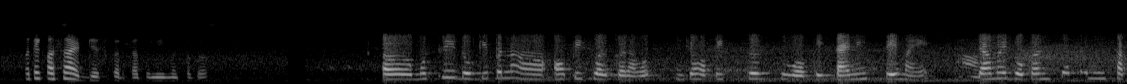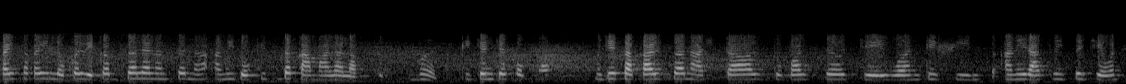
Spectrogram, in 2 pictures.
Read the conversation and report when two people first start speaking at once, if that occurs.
none

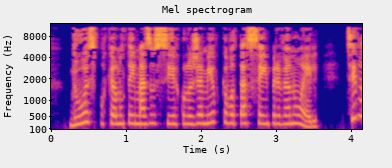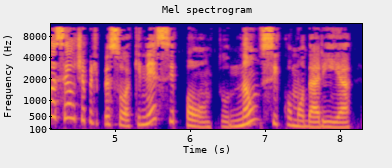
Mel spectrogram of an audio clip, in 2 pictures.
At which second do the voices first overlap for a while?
none

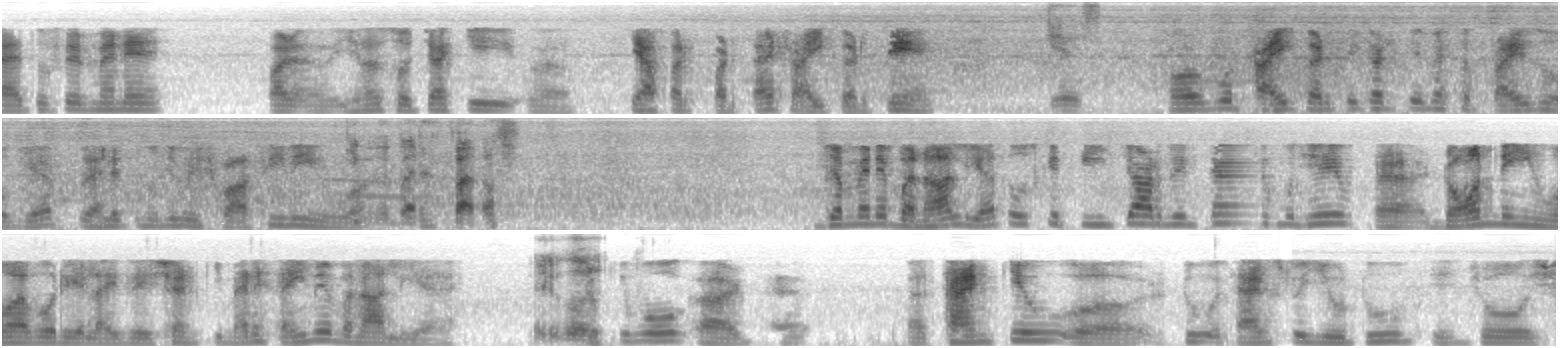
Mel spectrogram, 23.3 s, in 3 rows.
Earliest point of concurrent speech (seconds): none

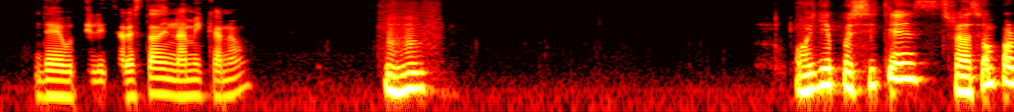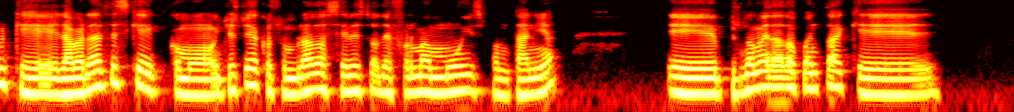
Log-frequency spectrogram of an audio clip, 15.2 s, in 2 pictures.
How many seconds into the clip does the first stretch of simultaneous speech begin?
none

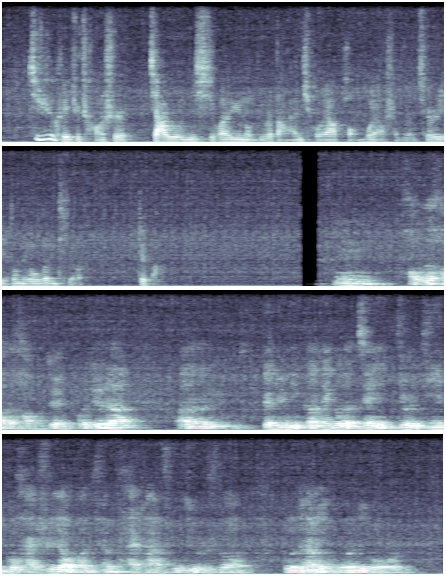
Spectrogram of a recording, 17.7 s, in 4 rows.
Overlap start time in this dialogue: none

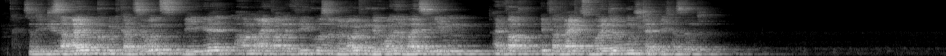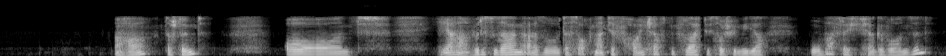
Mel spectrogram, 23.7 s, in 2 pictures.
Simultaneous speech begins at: none

